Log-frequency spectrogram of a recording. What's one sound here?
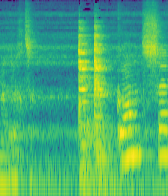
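A frying pan clanks onto a stove.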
